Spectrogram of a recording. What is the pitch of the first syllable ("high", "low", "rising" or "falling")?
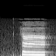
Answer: low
